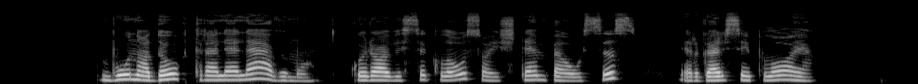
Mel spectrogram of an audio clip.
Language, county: Lithuanian, Telšiai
